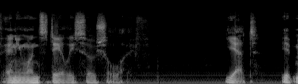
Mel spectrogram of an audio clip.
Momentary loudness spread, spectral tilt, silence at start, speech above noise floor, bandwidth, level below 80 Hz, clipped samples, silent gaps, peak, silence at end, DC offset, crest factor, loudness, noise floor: 17 LU; -4.5 dB/octave; 0 s; 24 dB; 14 kHz; -40 dBFS; under 0.1%; none; -12 dBFS; 0 s; under 0.1%; 20 dB; -30 LUFS; -53 dBFS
